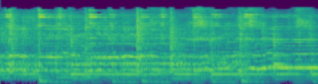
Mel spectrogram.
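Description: Live devotional folk music: a man's voice sings or chants a bending melody over a steady drum beat, with a held drone and jingling rattle percussion.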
